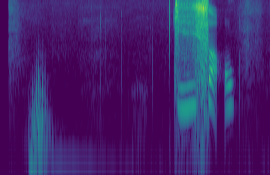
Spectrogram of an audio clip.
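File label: "raise hand", Mandarin, hearing-impaired; ju3shou3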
